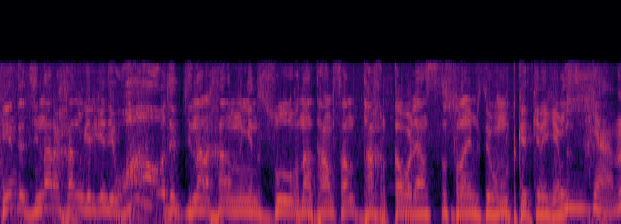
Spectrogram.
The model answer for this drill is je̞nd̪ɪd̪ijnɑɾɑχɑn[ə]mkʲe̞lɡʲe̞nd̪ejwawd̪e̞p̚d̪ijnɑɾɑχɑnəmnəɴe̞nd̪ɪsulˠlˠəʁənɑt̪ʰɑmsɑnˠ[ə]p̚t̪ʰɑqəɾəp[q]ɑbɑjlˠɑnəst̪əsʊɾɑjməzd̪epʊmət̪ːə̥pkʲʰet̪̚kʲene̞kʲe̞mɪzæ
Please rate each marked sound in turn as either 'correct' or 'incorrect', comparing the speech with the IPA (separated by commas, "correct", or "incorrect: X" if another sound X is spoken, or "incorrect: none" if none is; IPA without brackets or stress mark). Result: correct, correct, correct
